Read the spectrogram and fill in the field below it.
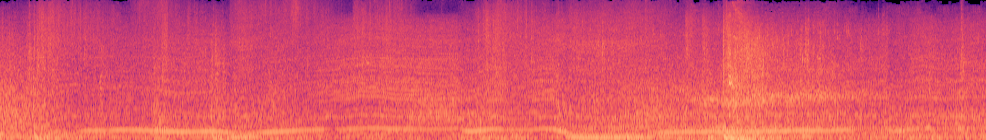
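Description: An engine revs up and down as a vehicle drives over rough ground.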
